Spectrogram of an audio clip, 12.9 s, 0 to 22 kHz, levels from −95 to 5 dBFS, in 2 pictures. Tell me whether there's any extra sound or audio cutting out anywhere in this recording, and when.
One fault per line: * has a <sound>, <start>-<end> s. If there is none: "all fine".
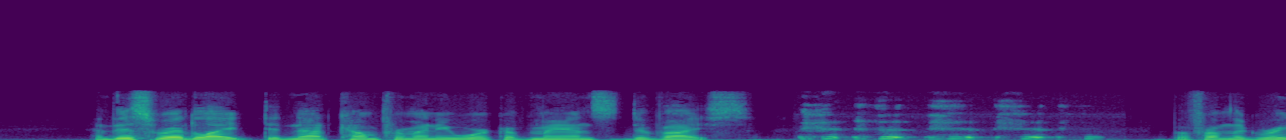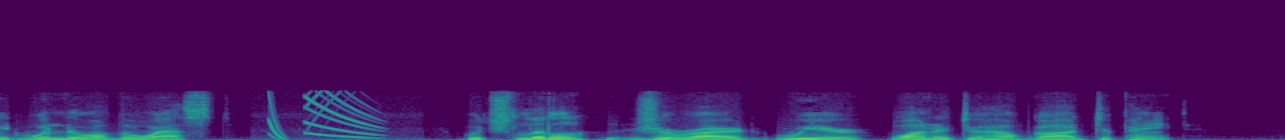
* has a cough, 4.0-5.5 s
* has a chirp, 7.8-8.4 s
